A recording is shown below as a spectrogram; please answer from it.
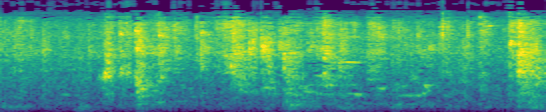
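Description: Heavy hail and rain pelting down, a dense wash of noise broken by many irregular hard hits.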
